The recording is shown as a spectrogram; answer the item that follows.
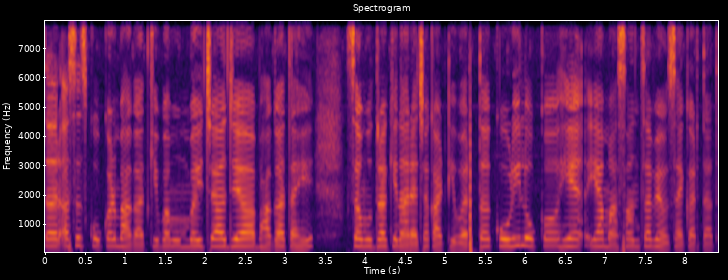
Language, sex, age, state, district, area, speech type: Marathi, female, 18-30, Maharashtra, Akola, rural, spontaneous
